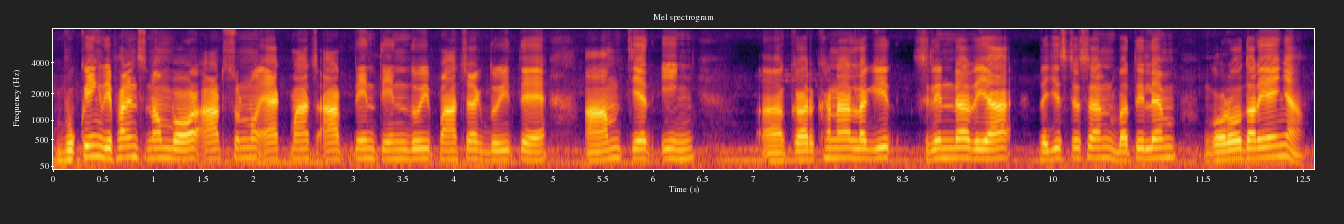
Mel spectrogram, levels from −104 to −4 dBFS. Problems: background sounds at intervals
